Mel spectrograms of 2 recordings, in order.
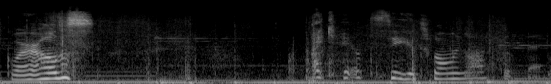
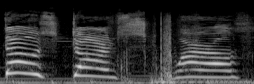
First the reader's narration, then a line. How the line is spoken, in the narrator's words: yelled Old Man Fuquier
